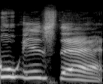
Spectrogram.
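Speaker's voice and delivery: put-on very high, very loud old woman's voice. Retelling hearing a strange voice while sitting silent with a friend: old lady voice. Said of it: "That's just old lady voice".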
